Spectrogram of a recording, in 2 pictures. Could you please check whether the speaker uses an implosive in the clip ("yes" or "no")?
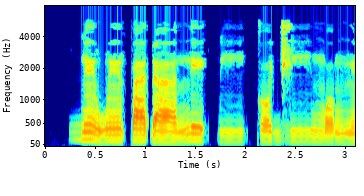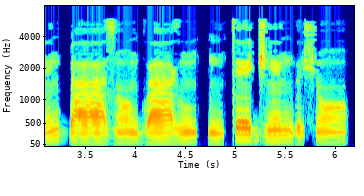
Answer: yes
